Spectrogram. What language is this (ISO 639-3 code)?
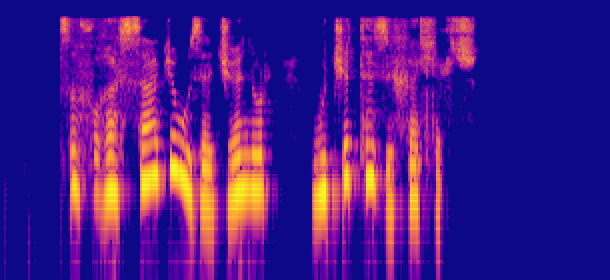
kbd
